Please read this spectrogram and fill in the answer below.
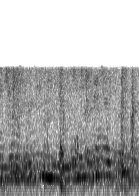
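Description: Indistinct chatter of a crowd of children and adults, many voices overlapping into a general hubbub with no single voice standing out.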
